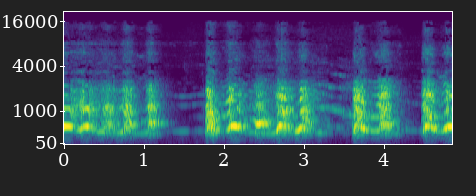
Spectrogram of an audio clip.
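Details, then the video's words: Male Siberian husky at home, howling again after about 11 months of silence, joining in with other dogs' howls: bursts of wavering woo-woo howls broken by short pauses, with a steady tone in the background. "Husky Howling"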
